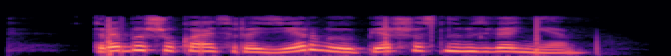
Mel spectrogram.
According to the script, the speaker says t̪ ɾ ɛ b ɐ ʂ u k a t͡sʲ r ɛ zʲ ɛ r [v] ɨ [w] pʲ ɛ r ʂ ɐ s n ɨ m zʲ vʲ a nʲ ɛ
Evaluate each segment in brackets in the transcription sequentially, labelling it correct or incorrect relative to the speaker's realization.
correct, correct

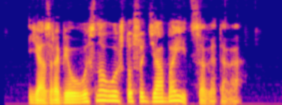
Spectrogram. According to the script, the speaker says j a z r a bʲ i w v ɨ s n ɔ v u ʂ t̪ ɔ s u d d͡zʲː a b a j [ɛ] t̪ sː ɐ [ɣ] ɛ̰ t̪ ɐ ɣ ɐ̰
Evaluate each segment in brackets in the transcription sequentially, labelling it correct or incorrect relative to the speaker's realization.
incorrect: i, correct

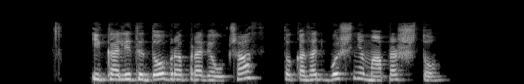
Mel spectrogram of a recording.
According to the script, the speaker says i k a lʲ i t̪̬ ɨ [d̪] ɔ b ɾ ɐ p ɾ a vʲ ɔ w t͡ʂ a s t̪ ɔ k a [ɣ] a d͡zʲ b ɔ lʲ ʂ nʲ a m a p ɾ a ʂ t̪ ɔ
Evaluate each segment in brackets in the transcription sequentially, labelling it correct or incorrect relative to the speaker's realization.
correct, incorrect: z

